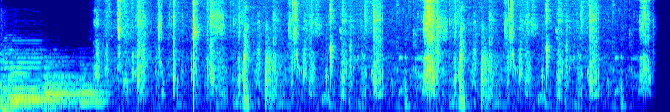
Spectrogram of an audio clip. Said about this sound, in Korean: 지금은 산으로 가다 말고 지쳐서 오이 먹는 중. 아삭아삭 맛있는 오이. 아삭아삭.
